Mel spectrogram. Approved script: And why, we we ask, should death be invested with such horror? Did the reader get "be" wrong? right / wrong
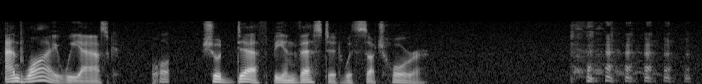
right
